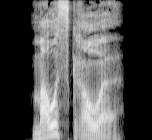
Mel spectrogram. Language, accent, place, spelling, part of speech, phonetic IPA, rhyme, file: German, Germany, Berlin, mausgraue, adjective, [ˈmaʊ̯sˌɡʁaʊ̯ə], -aʊ̯sɡʁaʊ̯ə, De-mausgraue.ogg
- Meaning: inflection of mausgrau: 1. strong/mixed nominative/accusative feminine singular 2. strong nominative/accusative plural 3. weak nominative all-gender singular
